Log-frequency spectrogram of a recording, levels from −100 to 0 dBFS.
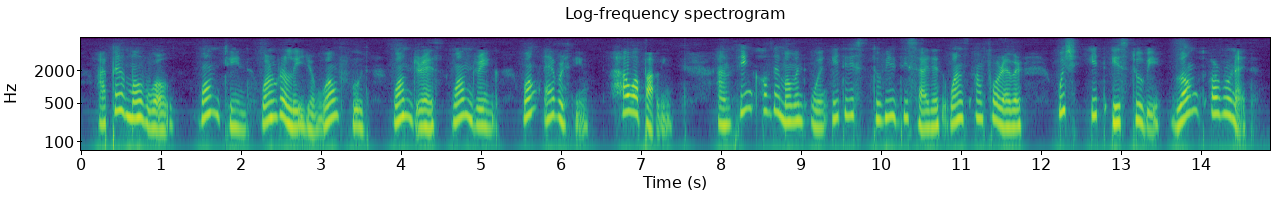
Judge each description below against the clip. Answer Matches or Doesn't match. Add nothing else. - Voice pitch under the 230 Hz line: Doesn't match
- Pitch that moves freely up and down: Matches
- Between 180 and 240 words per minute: Doesn't match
